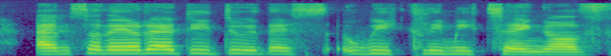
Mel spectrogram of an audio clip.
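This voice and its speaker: The voice has a dark, mellow tone and a Welsh accent, with ordinary pitch variation at a moderate pace. The sound is dry and close with no echo, against a quiet background. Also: woman. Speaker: community artist. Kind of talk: webinar presentation. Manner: hesitant, many fillers.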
